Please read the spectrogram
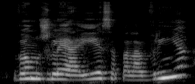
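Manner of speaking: normal talking voice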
